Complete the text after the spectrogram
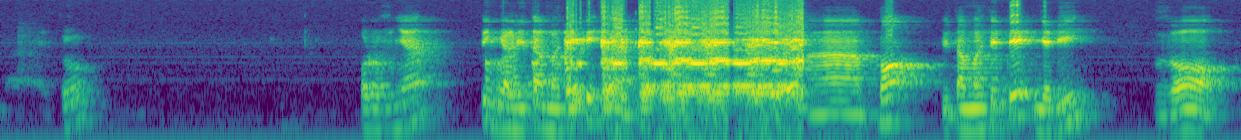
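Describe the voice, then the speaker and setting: A man teaching Quran letter pronunciation over a video call, slowly modelling each sound and repeating it. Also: on the high side, expressive, heavy background noise. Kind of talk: online recitation lesson. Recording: echoey, dull video-call audio.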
